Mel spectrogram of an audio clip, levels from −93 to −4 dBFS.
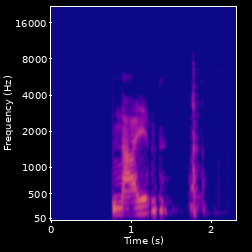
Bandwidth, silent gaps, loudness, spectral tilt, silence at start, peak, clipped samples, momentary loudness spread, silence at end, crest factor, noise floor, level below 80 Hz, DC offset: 7.6 kHz; none; -47 LUFS; -4 dB/octave; 0.75 s; -28 dBFS; under 0.1%; 11 LU; 0.4 s; 20 dB; -67 dBFS; -86 dBFS; under 0.1%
